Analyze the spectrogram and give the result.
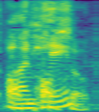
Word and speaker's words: Okposo: I think that's a silent K, huh? It's Okposo.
